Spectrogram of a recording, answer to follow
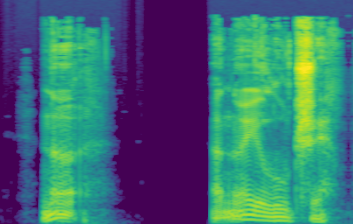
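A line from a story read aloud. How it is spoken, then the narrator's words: Grumbling. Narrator (Russian): проворчал он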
